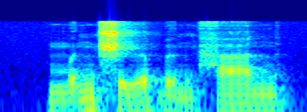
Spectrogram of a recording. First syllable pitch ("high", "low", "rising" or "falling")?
rising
